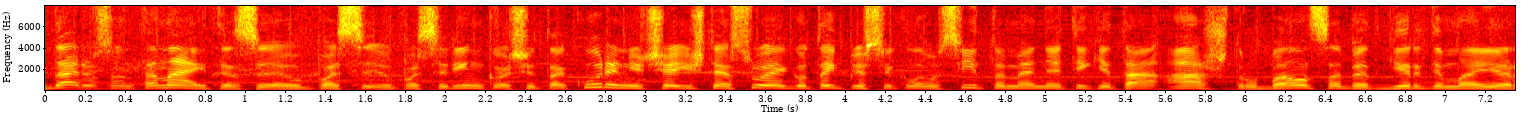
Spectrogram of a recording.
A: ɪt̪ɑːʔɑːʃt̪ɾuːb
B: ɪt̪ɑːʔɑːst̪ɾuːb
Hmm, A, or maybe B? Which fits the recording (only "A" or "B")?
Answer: A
